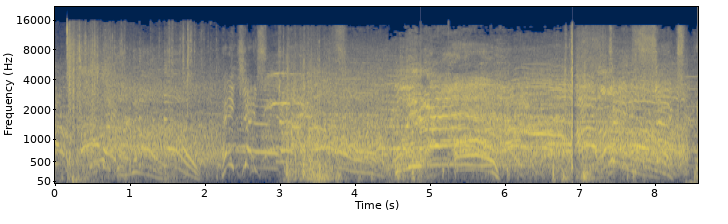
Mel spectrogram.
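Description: Wrestling impacts: a few sharp slams of bodies hitting a hard surface, near the start, about two and a half seconds in and near the end, under loud excited shouting voices.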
